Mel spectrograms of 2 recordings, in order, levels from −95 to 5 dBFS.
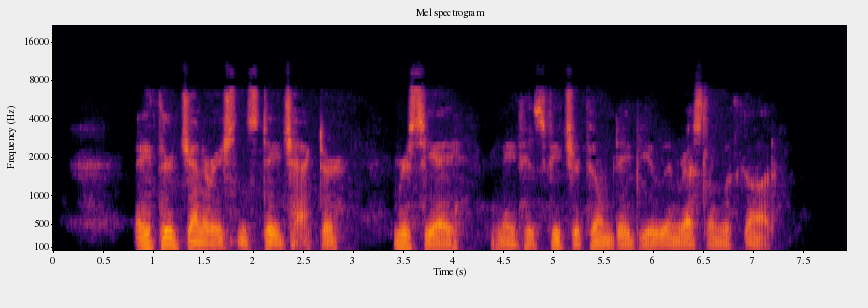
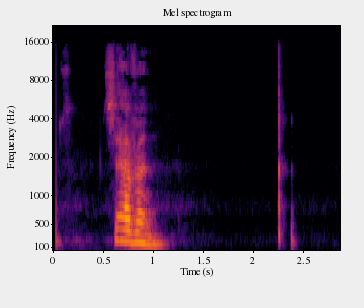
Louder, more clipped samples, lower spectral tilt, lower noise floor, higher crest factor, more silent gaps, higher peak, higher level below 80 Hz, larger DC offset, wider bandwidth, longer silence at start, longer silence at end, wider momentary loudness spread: about the same, -26 LUFS vs -24 LUFS; neither; about the same, -5 dB/octave vs -6 dB/octave; about the same, -83 dBFS vs -85 dBFS; about the same, 20 dB vs 22 dB; neither; about the same, -8 dBFS vs -8 dBFS; first, -50 dBFS vs -74 dBFS; neither; second, 10 kHz vs 15.5 kHz; first, 0.85 s vs 0.55 s; second, 0.7 s vs 1.8 s; second, 10 LU vs 20 LU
